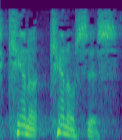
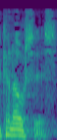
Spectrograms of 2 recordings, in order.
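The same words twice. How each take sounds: First: Kenosis said KEN-uh-sis; accent on first syllable. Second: Kenosis said kuh-NO-sis; accent on the omega. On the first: Teacher reading the Greek accent mark, kenosis as KEN-uh-sis. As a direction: hit KEN at the start of kenosis. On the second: Teacher giving in to common usage, kenosis as kuh-NO-sis. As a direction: hit NO, the middle syllable of kenosis. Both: Shown as a demonstration. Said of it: "everybody wants to accent the omega".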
